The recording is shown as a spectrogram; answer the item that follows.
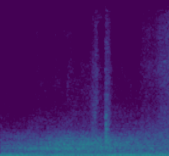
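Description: Plastic bags rustling as they are handled and packed, with a sharp tick a little over a second in, over a steady low rumble.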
